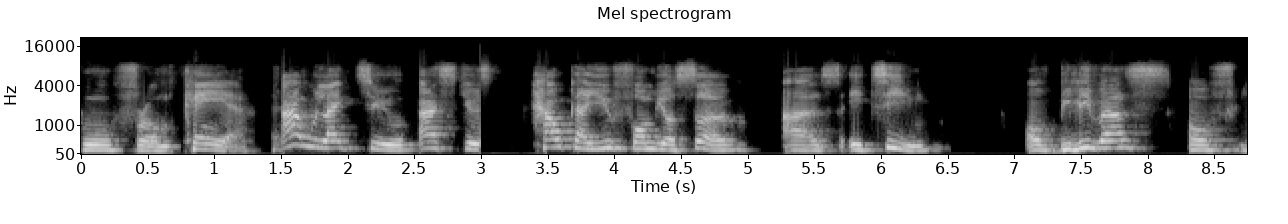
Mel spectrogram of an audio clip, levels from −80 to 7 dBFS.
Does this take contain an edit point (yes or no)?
yes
